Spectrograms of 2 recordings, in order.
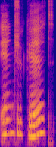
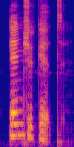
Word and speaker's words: intricate: Again, intricate. And lastly, we have viable. For intricate, our stress syllable is in.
